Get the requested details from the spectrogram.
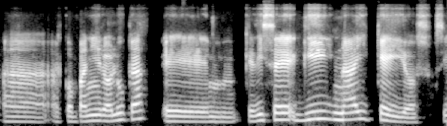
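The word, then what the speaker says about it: γυναικεῖος: Bueno, vamos con la siguiente que le había causado una duda al compañero Luca, que dice guinaikeios, ¿sí? Esta palabra se lee guinaikeios.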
